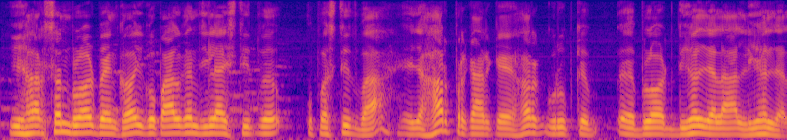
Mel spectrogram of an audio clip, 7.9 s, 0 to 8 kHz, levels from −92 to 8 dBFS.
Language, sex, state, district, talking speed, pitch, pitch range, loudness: Bhojpuri, male, Bihar, Gopalganj, 190 wpm, 145 Hz, 135-155 Hz, -16 LUFS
